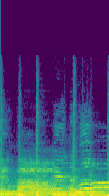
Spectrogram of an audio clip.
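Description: Worship band playing a song: singing voices over strummed acoustic guitar, piano and electric bass, with a steady beat. Near the end a voice slides up and holds a long note.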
